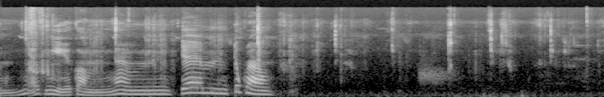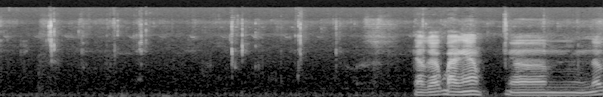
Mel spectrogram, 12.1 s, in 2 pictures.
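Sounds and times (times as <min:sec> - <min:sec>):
person chewing crunchy food: 0:00.2 - 0:09.6.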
